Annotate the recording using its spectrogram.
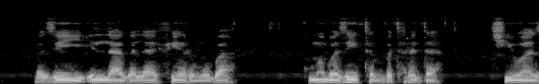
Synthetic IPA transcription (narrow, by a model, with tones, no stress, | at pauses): baː˨za˦˨ji˦ʔɪ˦lːaː˨ɡa˨laː˦ɸɪ˦jɐ˨rmu˨ba˦ʔ | kʷʊ˦ma˦baː˨za˦˨tʰɐ˨bːɐ˦tʰɐ˦rda˨ | t͡ʃeː˦waː˨˦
